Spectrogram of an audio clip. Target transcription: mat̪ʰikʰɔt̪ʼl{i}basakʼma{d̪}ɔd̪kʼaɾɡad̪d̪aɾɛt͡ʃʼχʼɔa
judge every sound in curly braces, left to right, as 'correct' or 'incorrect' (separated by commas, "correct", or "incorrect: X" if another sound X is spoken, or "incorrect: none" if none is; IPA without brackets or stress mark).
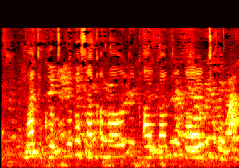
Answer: incorrect: ɛ, incorrect: none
